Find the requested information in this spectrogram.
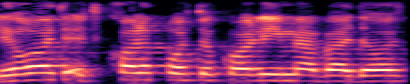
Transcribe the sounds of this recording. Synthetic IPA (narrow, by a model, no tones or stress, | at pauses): liʁo̞t̪et̪kʰo̞lapʁo̞t̪o̞ko̞limːeabaːd̪o̞t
